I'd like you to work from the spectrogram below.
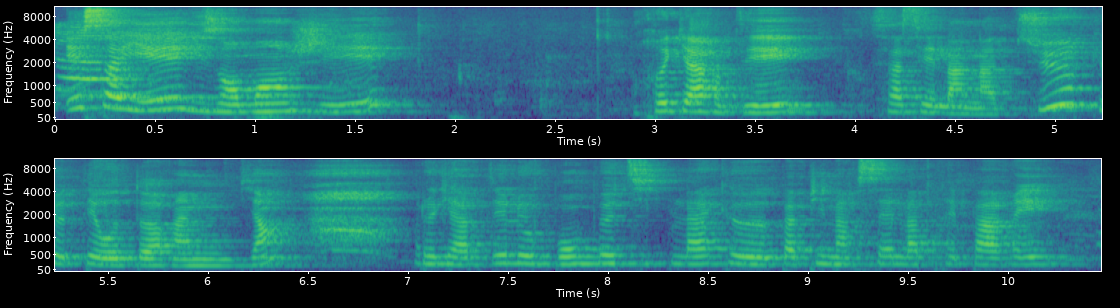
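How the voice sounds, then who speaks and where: A woman at a church service telling a story to children in an animated way, often stopping to ask them questions. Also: fairly high pitch, unhurried.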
